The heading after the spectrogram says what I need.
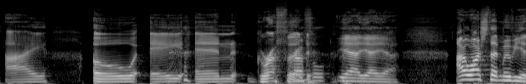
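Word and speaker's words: Ioan Gruffudd: And the guy's name who I can never pronounce. Ioan Grufford.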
